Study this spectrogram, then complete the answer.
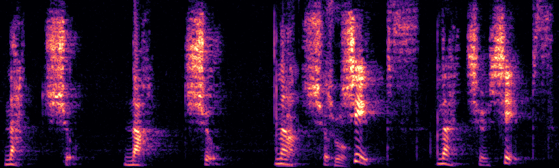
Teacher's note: we pronounce it, of course, the Swedish way, which is quite long vowels.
